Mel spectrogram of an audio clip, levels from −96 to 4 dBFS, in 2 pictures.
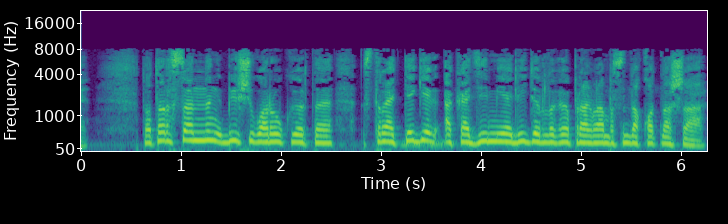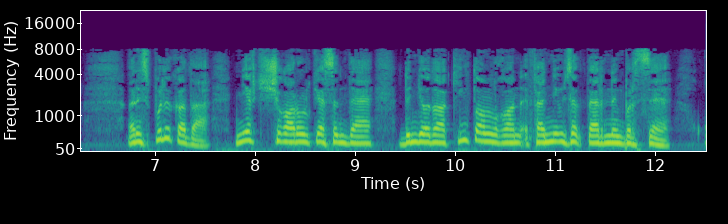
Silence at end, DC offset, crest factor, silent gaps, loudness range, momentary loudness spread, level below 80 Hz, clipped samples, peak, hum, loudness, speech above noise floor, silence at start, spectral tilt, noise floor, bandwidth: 0.35 s; under 0.1%; 14 dB; none; 2 LU; 8 LU; -48 dBFS; under 0.1%; -2 dBFS; none; -14 LUFS; 22 dB; 0 s; -5.5 dB/octave; -36 dBFS; 8.6 kHz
